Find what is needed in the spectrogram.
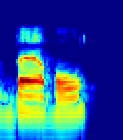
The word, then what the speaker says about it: Babel: or at the Tower of Babel, or Babel, if you prefer that pronunciation.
